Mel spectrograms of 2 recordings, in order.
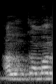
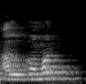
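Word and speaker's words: القمر: পরেশিন নাটা হলশামসি হরফ আর যদি আল কামার বলেন দেখেন আল কামার আলিফ লামের পরে কফটা হল কি লামের উচ্চারণ হইছে আল কামার লামের উচ্চারণটা হইছে তাহলে এটা কমার হরফ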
